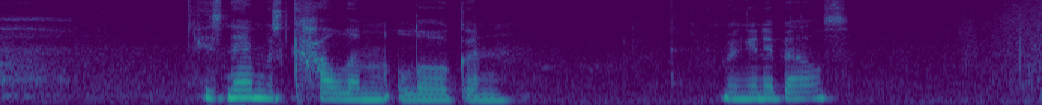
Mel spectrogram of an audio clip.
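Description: A young woman speaks quietly and tensely nearby.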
